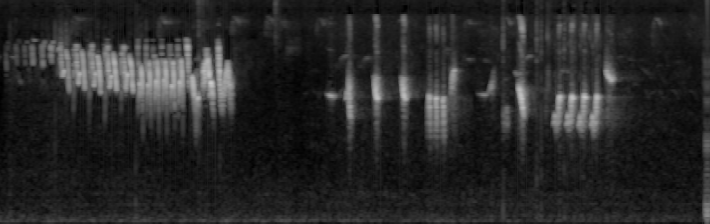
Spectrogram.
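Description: Songbirds singing: a fast trill of high notes that falls in pitch over the first three seconds, then scattered short chirps and a quick run of notes, over a faint low background rumble.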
